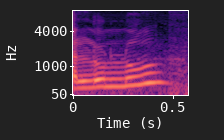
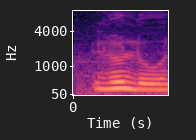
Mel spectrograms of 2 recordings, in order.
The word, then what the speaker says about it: Lou Lou: brasileiras inclusive acredito que sim né e a pronúncia Lulu Lulu né se escreve lou lou ele escreve L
